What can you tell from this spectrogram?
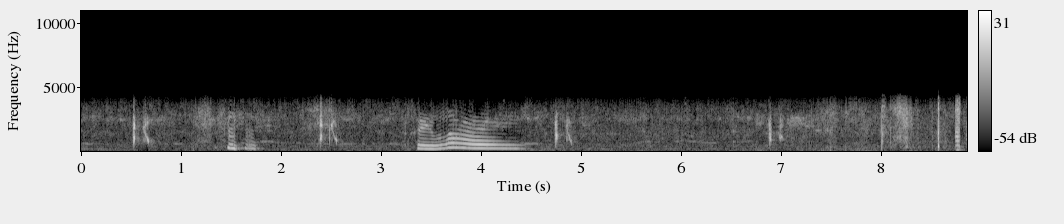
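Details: Hiccups: several brief, sharp hiccup sounds at irregular intervals, with a short voiced whine partway through, in a quiet room.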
